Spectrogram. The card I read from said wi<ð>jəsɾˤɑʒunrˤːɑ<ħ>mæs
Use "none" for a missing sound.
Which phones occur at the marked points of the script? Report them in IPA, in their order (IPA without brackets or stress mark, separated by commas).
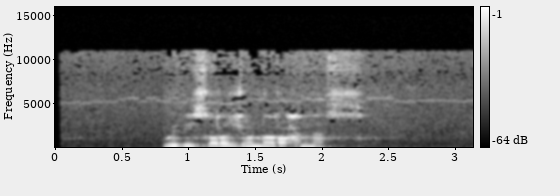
ð, ħ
